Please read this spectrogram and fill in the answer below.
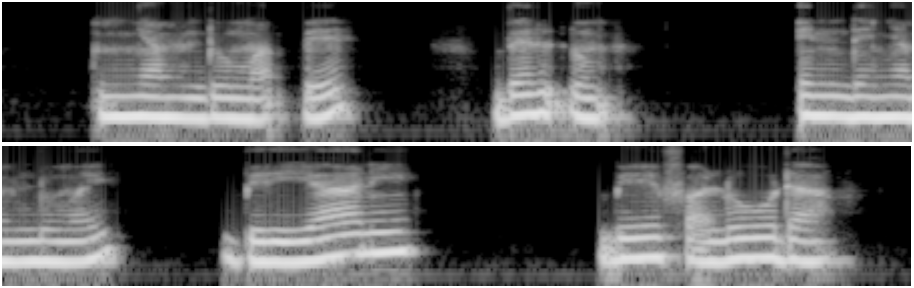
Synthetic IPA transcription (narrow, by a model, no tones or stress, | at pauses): ɲamdumaɓːɛ | belɗum | ʔindɛɲamdumaj | biɾjaːni | bɛːfa̰lɔːda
